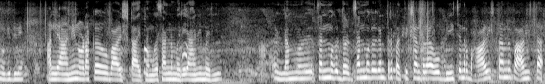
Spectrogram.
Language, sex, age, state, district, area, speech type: Kannada, female, 18-30, Karnataka, Dharwad, urban, spontaneous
